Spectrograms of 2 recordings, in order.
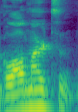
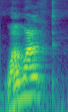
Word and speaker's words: Walmart: I believe out there they call it Walmart. – Walmart. It's like Mart, but with like the accent on the A basically is the only difference.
